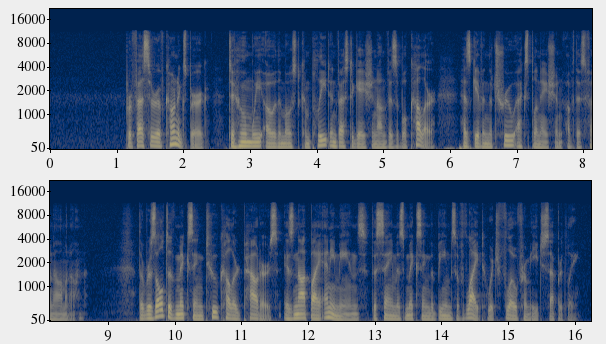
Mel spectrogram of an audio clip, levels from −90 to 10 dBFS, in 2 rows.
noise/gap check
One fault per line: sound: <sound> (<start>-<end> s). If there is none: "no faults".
no faults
